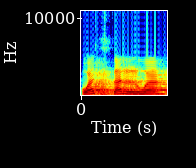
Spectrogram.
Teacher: Alif lam syamsiyah ditandai dengan ciri-ciri huruf setelah alif lam ditandai dengan tasydid. Jadi alif lam di sini sudah tidak berarti lagi atau tidak terbaca.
